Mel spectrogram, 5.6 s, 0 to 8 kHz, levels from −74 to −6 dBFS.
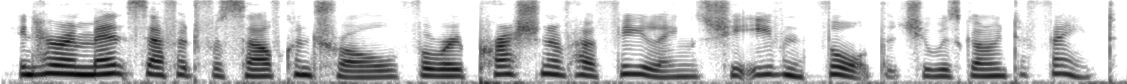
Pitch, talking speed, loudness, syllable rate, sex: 215 Hz, 225 wpm, -18 LUFS, 5.3 syllables/s, female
